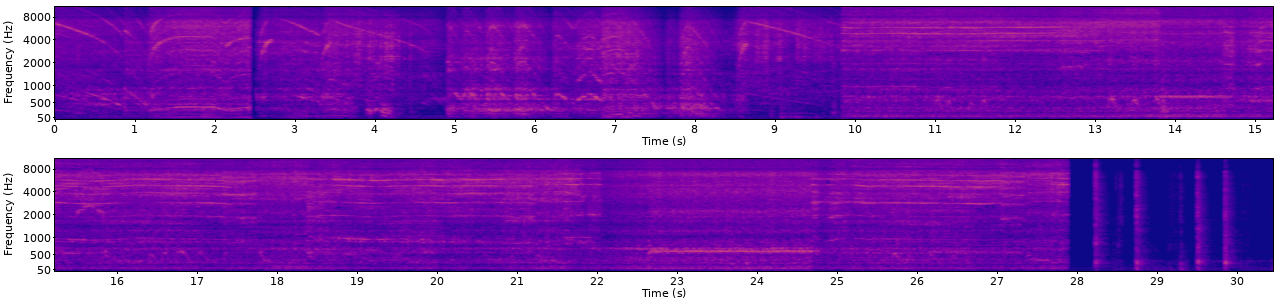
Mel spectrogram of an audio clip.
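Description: A power drill with a hole-saw bit boring through a wooden board, its pitch gliding up and down. About ten seconds in, a band saw takes over, running steadily as it cuts the board. It stops abruptly shortly before the end.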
